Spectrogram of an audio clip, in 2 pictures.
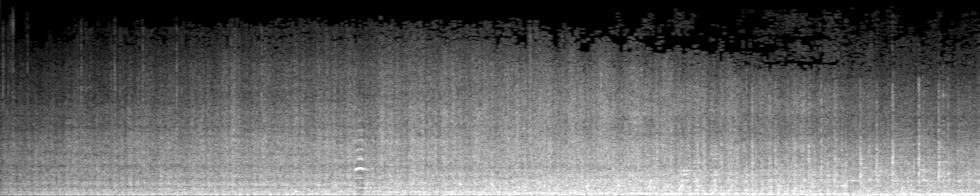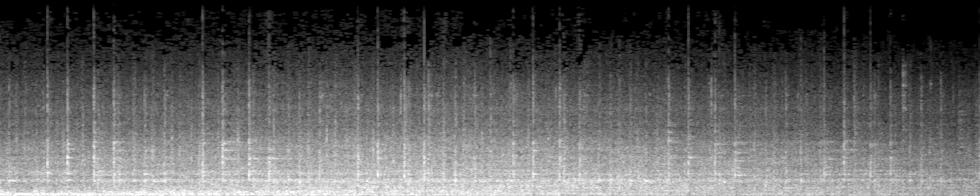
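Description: A train running past with a rapid clickety-clack of wheels over the rail joints, swelling over the first few seconds and fading away near the end.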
